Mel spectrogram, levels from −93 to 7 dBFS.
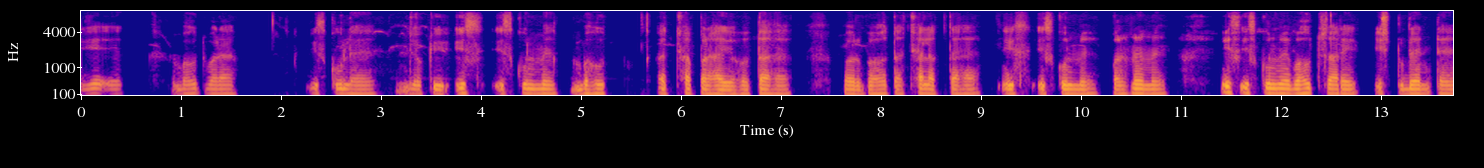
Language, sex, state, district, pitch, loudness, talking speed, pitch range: Hindi, male, Bihar, Lakhisarai, 115 Hz, -22 LUFS, 145 wpm, 115-120 Hz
